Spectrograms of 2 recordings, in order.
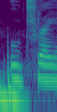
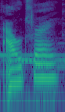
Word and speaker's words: outré: way to say it like how people say utre and outre i don't know anyway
